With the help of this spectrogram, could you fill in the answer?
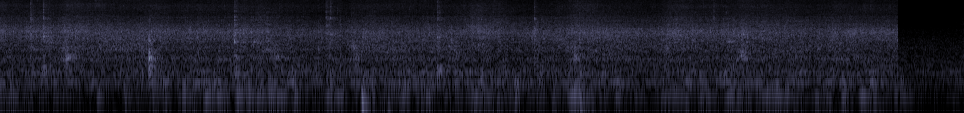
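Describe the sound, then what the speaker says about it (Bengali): Continuous crackling sizzle of capsicum frying in a pan, with occasional stirring clicks, cutting off abruptly near the end. "আমার ক্যাপসিকামগুলো ভাজা হয়ে গেছে"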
